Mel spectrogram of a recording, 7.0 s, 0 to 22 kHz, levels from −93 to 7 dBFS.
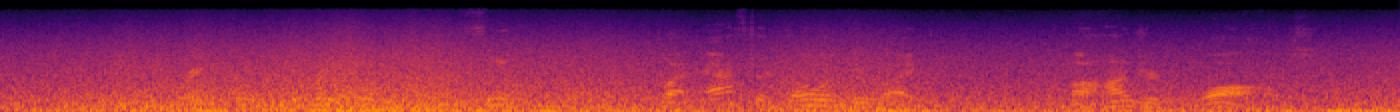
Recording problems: wind noise on the microphone; heavy; 1 dB above the speech

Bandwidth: 16 kHz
